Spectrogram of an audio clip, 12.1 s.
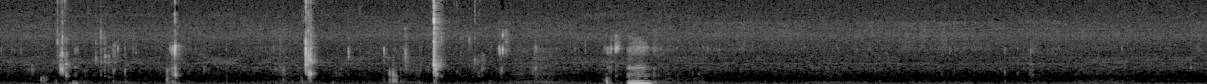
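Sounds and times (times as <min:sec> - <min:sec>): person chewing candy: 0:00.3 - 0:02.0, 0:02.7 - 0:05.4.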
